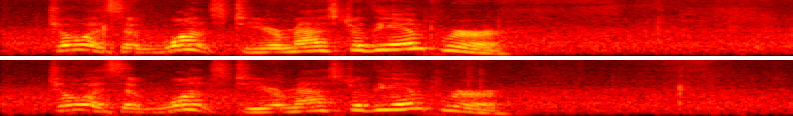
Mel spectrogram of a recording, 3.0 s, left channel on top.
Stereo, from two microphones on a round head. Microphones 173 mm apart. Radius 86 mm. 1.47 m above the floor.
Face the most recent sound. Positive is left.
turn(degrees=85)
